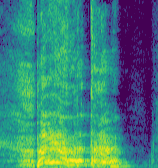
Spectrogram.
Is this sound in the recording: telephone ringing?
no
